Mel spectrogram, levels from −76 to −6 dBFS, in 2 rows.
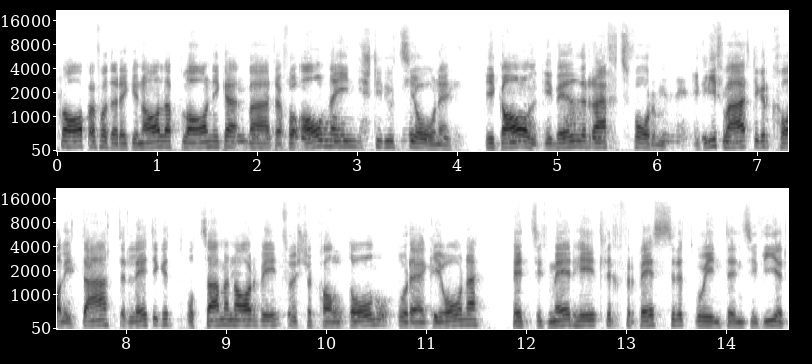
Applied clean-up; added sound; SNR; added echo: neural mask model DeepFilterNet 3.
